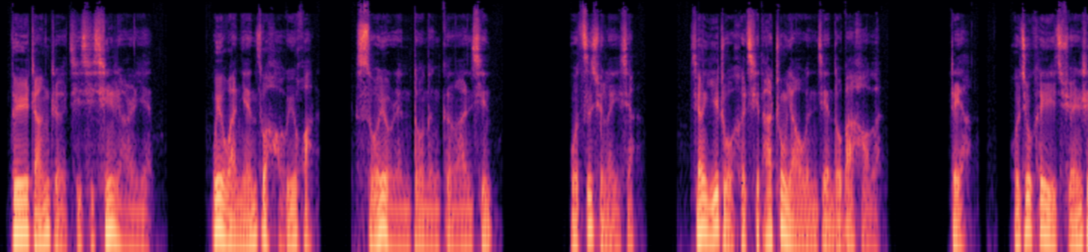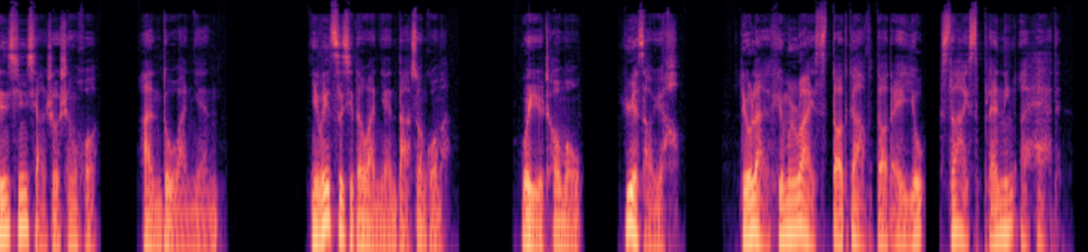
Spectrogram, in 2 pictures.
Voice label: mandarin radio; ahrc preparing for later life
